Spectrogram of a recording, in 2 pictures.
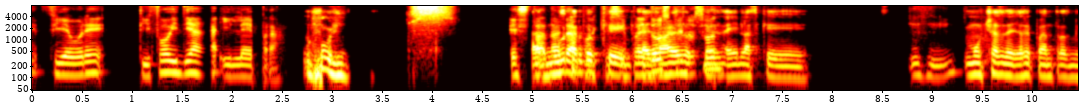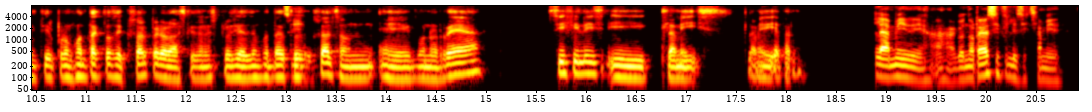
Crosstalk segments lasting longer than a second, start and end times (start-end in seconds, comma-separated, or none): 5.0-6.9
